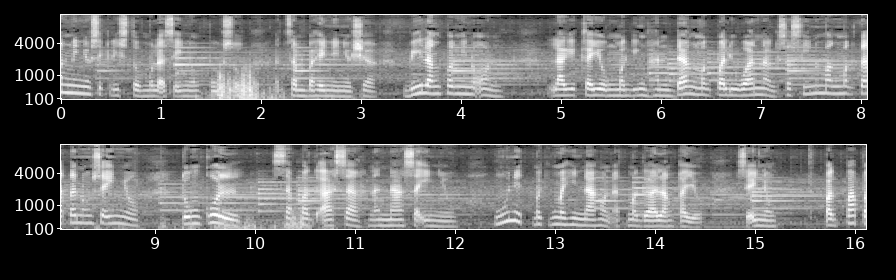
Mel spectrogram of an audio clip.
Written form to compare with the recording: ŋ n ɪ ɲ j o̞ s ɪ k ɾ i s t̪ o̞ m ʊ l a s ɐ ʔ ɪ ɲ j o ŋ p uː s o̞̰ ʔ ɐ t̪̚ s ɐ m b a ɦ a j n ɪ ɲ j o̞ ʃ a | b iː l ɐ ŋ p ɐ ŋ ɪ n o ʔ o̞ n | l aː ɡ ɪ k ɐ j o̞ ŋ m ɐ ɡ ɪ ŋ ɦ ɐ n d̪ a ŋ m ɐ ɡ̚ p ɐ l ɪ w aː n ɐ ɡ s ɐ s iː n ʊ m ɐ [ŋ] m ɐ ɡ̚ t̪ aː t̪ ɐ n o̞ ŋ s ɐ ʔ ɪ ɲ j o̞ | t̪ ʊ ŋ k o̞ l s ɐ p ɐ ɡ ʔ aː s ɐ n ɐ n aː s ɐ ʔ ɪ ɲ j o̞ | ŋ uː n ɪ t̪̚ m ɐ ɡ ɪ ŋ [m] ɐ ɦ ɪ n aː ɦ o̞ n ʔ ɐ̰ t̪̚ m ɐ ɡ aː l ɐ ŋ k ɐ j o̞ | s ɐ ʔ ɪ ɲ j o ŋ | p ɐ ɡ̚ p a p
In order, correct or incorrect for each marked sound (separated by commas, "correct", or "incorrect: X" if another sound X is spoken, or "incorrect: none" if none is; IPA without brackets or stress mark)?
correct, correct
